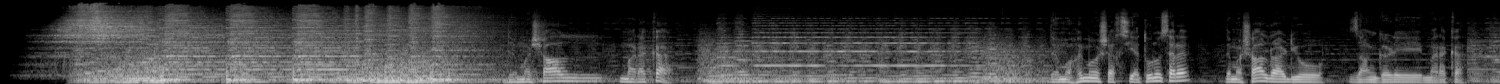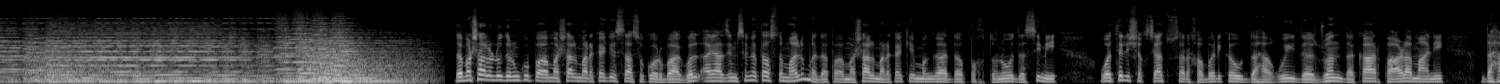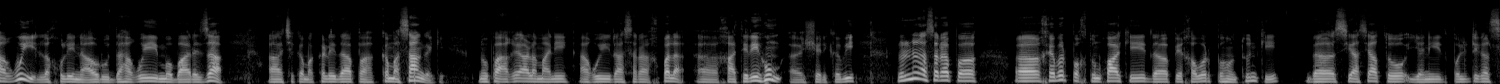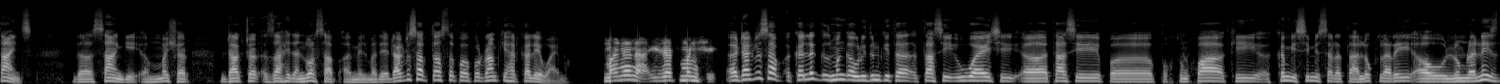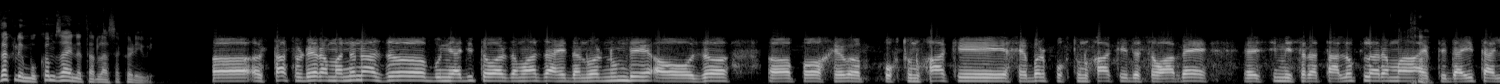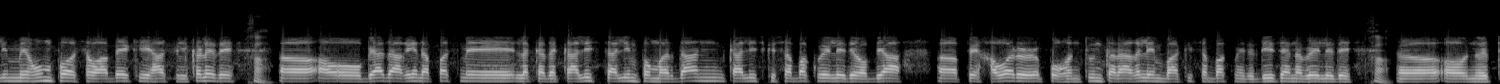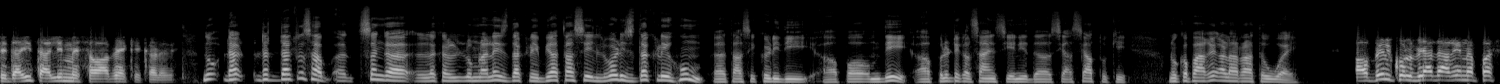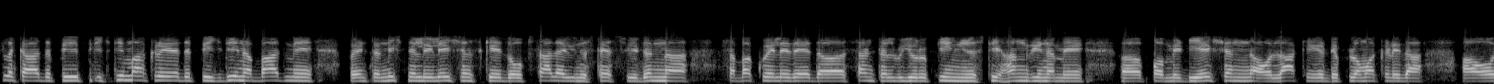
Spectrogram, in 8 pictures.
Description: دی وايي، په قبایلي ضلعو کې سیاسي شعور زیات شوی دی. بشپړه مرکه واورئ.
